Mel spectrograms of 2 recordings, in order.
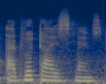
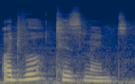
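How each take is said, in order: First: It is said with an American pronunciation. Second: It is said with a British pronunciation.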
